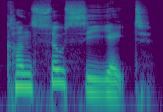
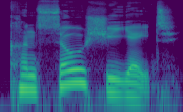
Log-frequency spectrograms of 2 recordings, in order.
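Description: First: The consonant before 'iate' sounds like s. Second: The consonant before 'iate' sounds like sh. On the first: "a C sound" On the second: "a she sound"

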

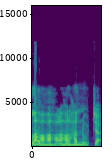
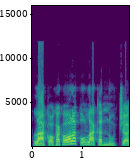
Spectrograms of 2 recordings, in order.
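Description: First: It is said in a Tuscan accent. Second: It is said in a standard Italian accent.

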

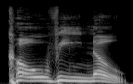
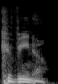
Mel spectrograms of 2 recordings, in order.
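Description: First: The first vowel is a full, stressed 'o'. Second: The first vowel is reduced, like 'cuh'. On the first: The speaker calls it right. "he puts emphasis on the O" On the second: The speaker calls it wrong. "I say my own name wrong. You know that? I say Covino"

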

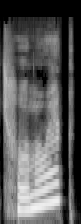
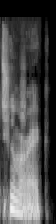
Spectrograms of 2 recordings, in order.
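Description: First: The first syllable has an R sound in it. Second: The first syllable sounds like 'too' with no R. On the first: The speaker calls it right. "I think there's an R in there" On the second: The speaker calls it wrong. "you're saying two"

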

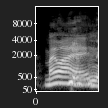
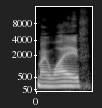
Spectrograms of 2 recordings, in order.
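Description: First: It is said in an exaggerated put-on foreign accent. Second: It is said in the speaker's normal voice.

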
